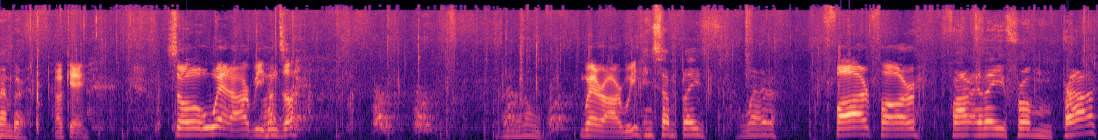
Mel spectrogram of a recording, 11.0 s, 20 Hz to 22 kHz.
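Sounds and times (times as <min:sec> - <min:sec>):
speech: 0:00.0 - 0:01.1, 0:01.7 - 0:03.2, 0:05.0 - 0:10.9
faint noise: 0:00.0 - 0:10.9
soft scuffing sounds: 0:00.0 - 0:10.9
dog barking in the distance in a village near Poděbrady: 0:02.6 - 0:05.8.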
